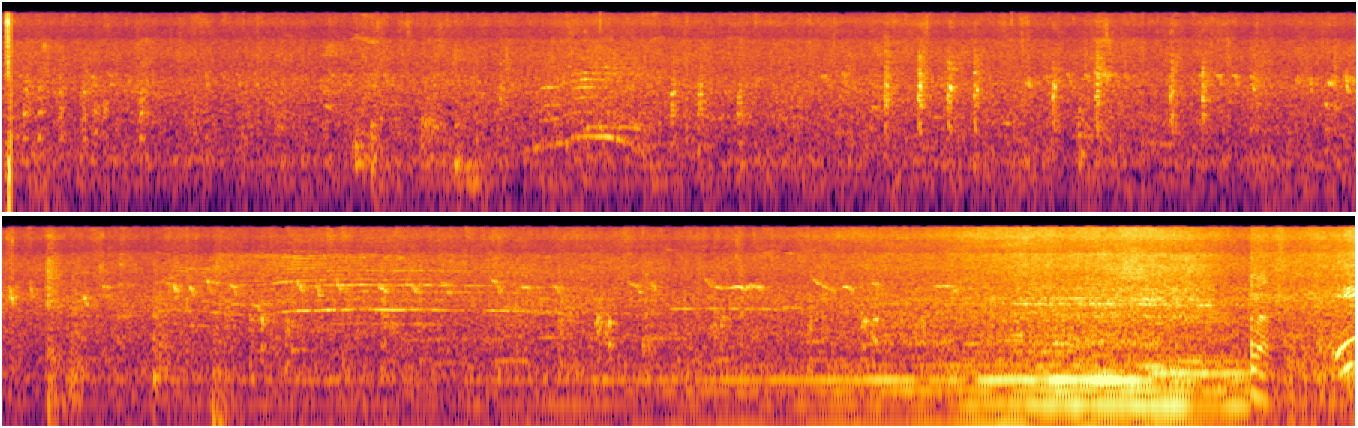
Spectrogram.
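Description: Faint clicks of a knife cutting tomatoes over a stone mortar, with fowl clucking in the background. Near the end a louder, low, steady drone swells for a few seconds.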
